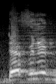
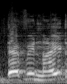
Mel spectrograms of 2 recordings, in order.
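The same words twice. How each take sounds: First: डेफिनेट with a short final "net"; correct pronunciation of definite. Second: डेफिनाइट ending like "night"; wrong pronunciation of definite. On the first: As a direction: say डेफिनेट with no "night" sound at the end. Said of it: "क्या बोलते हैं भी". (डेफिनेट, अंत में छोटा "नेट" वाला सही उच्चारण) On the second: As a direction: stretch the ending of डेफिनाइट into a long "ai" sound. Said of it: "इसको क्या नहीं बोलते भी". (डेफिनाइट, अंत में "नाइट" वाला गलत उच्चारण) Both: Shown as a demonstration.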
